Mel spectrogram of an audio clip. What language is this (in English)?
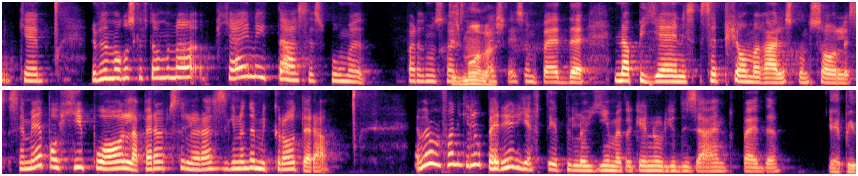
Greek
